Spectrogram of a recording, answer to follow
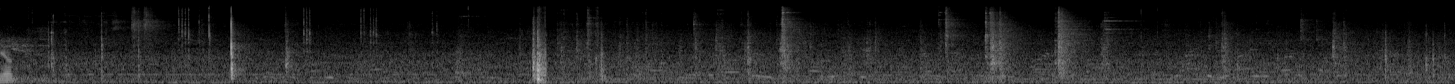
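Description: Scattered clicks and metal knocks of hand work on parts under a car, two sharper knocks about 2 and 5 seconds in, over a steady hum.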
